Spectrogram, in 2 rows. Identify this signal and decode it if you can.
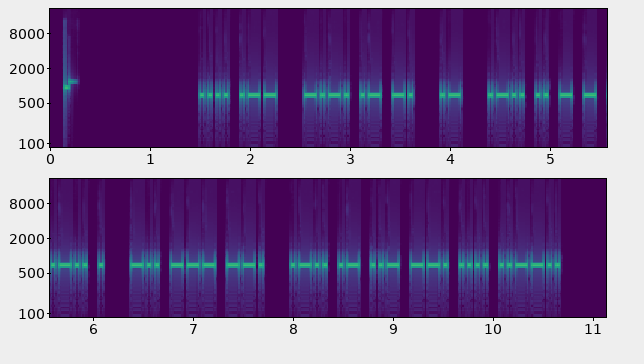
Morse code, heard as a keyed tone, about 30 wpm, 700 Hz. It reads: HW CAN A LITTLE DOG LAUGH?
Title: Sentences from Top 500 Words and Abbreviations 30wpm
